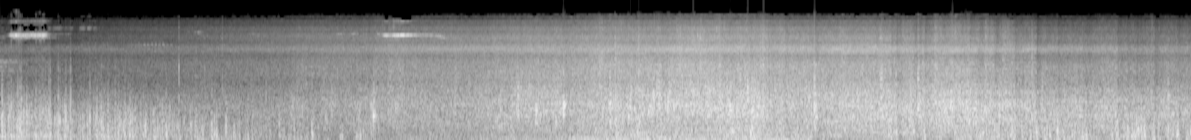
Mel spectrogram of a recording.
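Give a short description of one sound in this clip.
A vehicle engine rumbles steadily while driving on a rough road.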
